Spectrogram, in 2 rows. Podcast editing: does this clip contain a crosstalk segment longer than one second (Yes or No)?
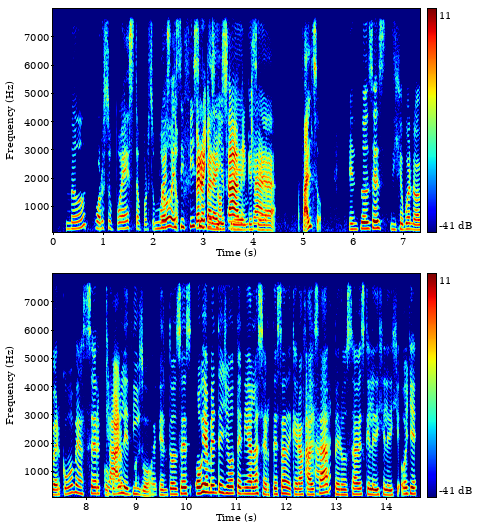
Yes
